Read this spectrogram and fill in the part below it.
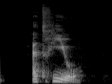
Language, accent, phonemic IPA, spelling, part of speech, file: French, France, /a.tʁi.jo/, atriau, noun, LL-Q150 (fra)-atriau.wav
- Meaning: a type of round sausage made with pork liver and encased in caul, characteristic of Savoy, Jura and French-speaking Switzerland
